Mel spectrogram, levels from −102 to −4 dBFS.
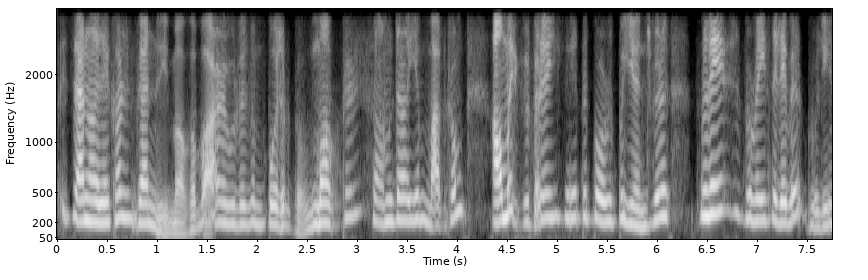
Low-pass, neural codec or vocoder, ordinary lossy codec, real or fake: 3.6 kHz; codec, 16 kHz in and 24 kHz out, 0.4 kbps, LongCat-Audio-Codec, four codebook decoder; none; fake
